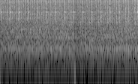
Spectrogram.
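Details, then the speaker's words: VW Gol after a water pump fix, on first start: the earlier squeal from the pump is completely gone, but a light lifter tick remains over the petrol idle until oil warms and fills the worn lifters, which may need replacing. "apenas fue el primer arranque ya está jalando tiene un ligero ruido aquí en las punterías pero eso ya es otra cosa ya del ruido que teníamos de la bomba ya se ha quitado por completo"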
